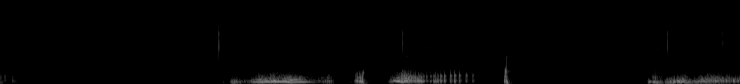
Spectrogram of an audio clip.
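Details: After 23 hours without food: several loud, low, drawn-out gurgling rumbles from the belly with quiet gaps; hunger stomach growling (borborygmi).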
